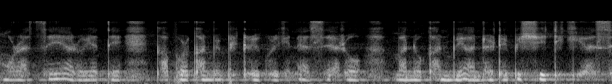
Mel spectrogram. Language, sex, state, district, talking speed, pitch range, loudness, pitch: Nagamese, female, Nagaland, Dimapur, 165 wpm, 205-225 Hz, -20 LUFS, 215 Hz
